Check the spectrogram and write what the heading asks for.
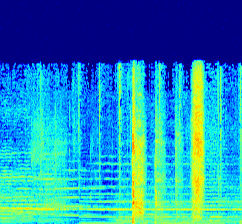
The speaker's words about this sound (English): That wasn't crying, that was coughing.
